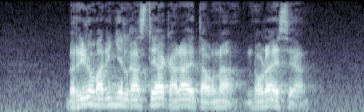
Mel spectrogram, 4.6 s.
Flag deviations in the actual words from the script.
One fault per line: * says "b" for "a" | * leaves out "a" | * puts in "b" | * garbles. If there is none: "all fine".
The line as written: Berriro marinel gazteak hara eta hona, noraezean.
all fine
